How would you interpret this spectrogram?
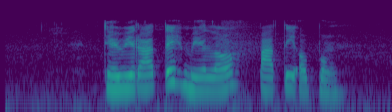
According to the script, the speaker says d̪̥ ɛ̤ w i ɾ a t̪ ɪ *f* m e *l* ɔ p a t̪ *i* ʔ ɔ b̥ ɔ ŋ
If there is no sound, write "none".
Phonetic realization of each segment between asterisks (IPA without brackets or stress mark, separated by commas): h, l, i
